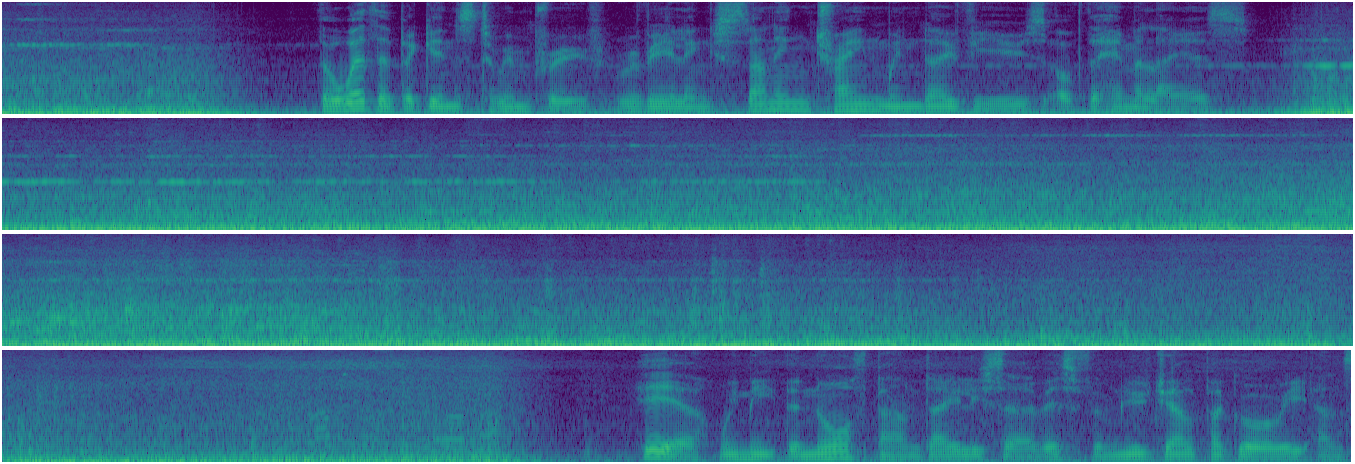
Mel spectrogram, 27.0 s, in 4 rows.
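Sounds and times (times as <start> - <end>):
faint high squeal: 0.0 - 0.8, 6.2 - 13.6
train wheels rumbling on track: 0.0 - 27.0.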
